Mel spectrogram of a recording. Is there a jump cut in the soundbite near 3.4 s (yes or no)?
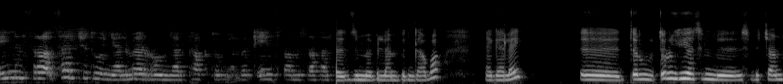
yes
